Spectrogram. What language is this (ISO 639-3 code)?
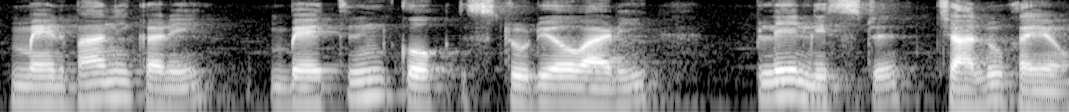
snd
